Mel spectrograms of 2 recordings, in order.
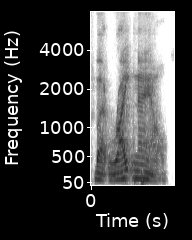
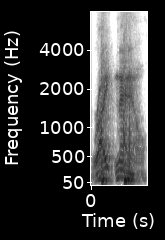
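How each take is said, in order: First: Said in the usual way. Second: Punchy, louder car salesman pitch. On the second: Acted. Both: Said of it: "I sound like a car salesman".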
